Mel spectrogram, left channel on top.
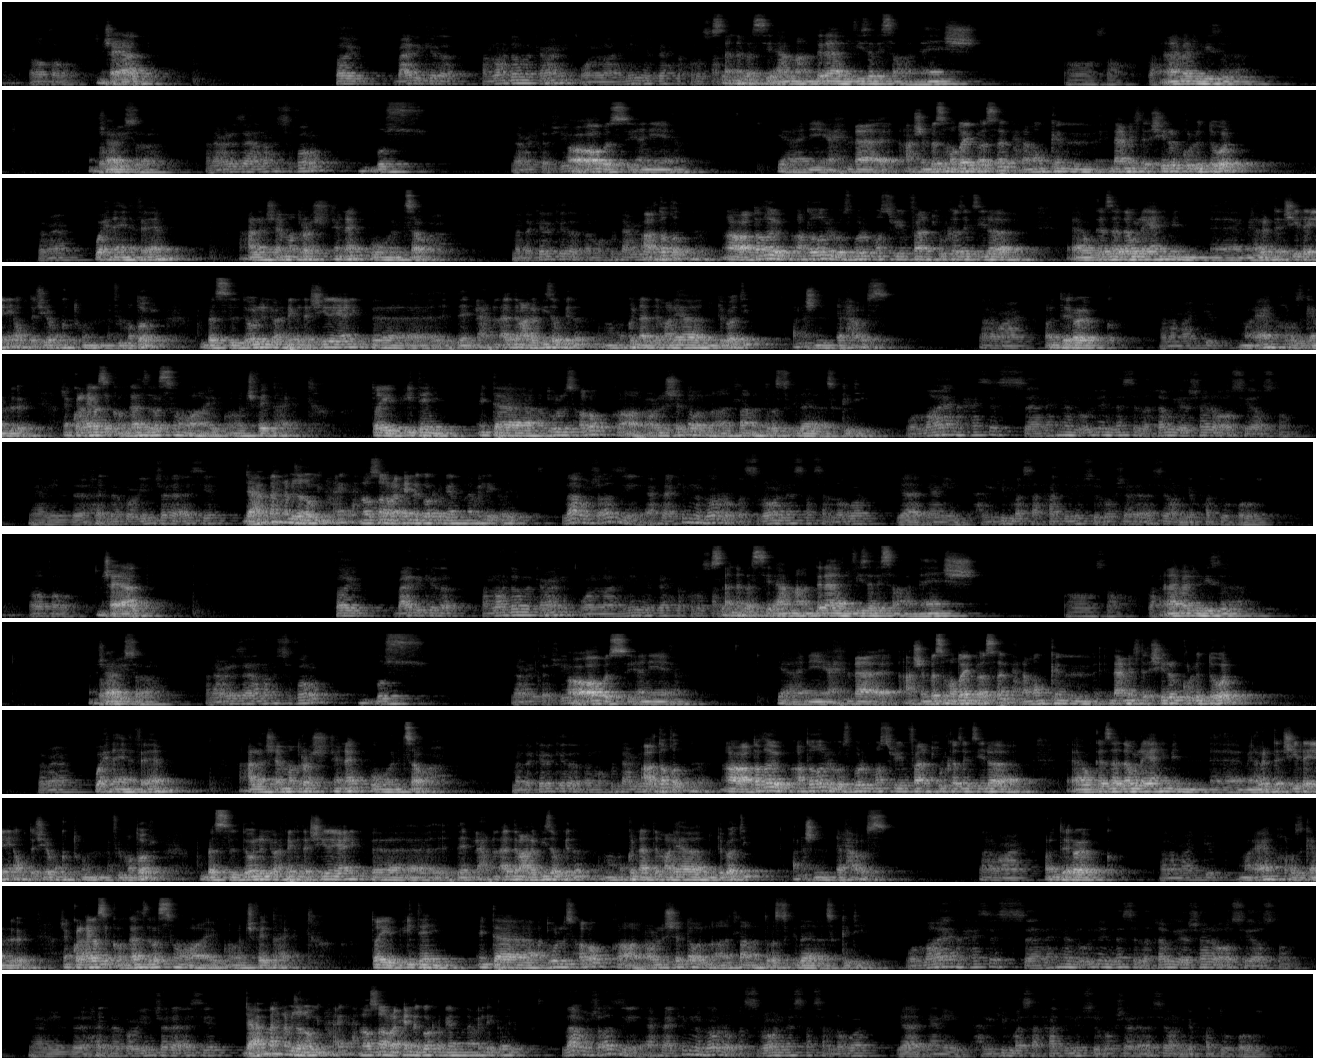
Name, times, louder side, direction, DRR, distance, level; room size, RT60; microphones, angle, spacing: voice 1, 0.3-0.7 3.3-3.6 3.9-4.5 4.8-7.6 10.6-12.3 14.1-14.5 15.2-16.3 18.2-18.9 26.6-27.0 31.4-33.3 49.2-49.6 51.0-51.6 61.6-65.5 66.0-67.9 68.6-68.8 71.3-74.3 74.6-78.3, right 1 dB, 5° right, -3 dB, 0.3 m, -37 dB
voice 2, 0.9-1.4 7.1-9.7 11.6-12.4 14.0-14.6 16.7-17.3 18.8-19.9 20.9-25.5 27.2-27.9 28.6-30.7 32.7-46.9 47.3-48.3 49.8-50.3 51.8-55.8 56.3-57.0 57.3-61.2 68.1-70.8, equal, 35° right, -2 dB, 0.9 m, -28 dB
3.6 x 2.3 x 2.3 m, 0.70 s
head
